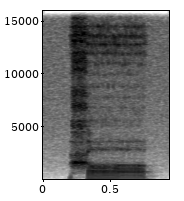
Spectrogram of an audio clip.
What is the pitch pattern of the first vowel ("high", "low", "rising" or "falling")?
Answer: low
